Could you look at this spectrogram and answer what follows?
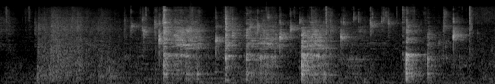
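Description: Rock sugar stirred in hot oil in a wok, with repeated scraping and clinking of a spatula against the pan in uneven strokes, close and moderately loud, with no talk.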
